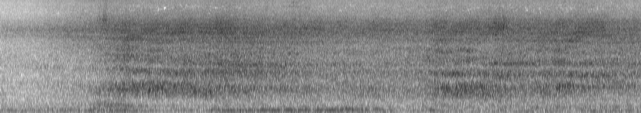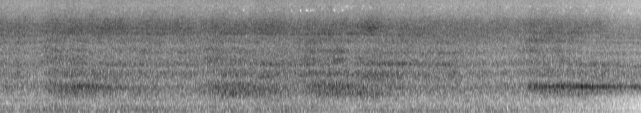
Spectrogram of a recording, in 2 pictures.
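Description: Long intermodal freight train of pocket wagons carrying semitrailers rolling past at speed: a continuous rumble and clatter of wheels on rail that swells and eases every few seconds as the wagons go by. A steady whine comes in near the end.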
